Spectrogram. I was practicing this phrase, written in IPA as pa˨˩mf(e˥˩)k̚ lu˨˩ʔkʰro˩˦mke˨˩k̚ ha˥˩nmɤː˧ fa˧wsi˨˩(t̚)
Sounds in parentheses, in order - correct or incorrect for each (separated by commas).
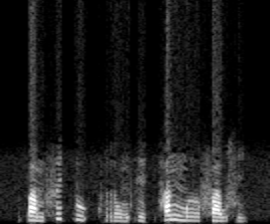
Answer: correct, correct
